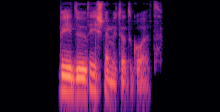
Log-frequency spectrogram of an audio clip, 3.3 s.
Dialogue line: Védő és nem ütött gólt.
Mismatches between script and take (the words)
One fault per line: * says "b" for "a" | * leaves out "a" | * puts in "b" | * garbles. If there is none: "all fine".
all fine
